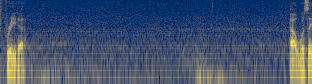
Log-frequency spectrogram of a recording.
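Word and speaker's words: Friede: I'm listening to the dialogue. Frieda. Okay, hang on. I don't know if you guys can hear that. Can you hear my audio? That's the correct pronunciation. Anyone that pronounces it differently is wrong. Hang on a second. Frieda. That's it. That's what he's saying. He's saying Frieda.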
